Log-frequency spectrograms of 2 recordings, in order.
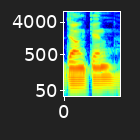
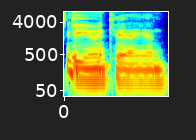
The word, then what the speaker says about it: Dunkin: Yeah, hey, my name's Dunkin. I always spell my last name because I just say it's like the donut because it's spelled different than everybody else. So it's Dunkin.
